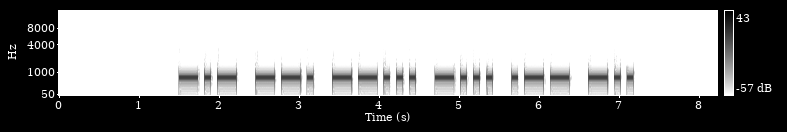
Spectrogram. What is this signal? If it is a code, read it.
Morse code, heard as a keyed tone, about 15 wpm, 700 Hz. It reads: KG7BWD
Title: USA Call Signs - 6 Characters - Repeated 3x - 15wpm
